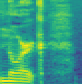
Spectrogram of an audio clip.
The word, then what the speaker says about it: Newark: It's pronounced Newark by people from Newark. It's spelled like Newark. We got one in Delaware, where the University of Delaware is, but in Jersey, they call it Newark.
